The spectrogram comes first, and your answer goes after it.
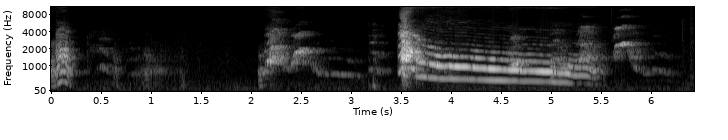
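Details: Indoor pet dog answering a younger sister dog's crying with a howl: scattered soft whines and yips first, then a loud, sustained, harmonic howl lasting about two seconds that slides steadily down in pitch, with brief yips near the end.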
